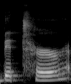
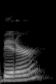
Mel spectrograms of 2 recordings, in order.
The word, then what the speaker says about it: bitter: You'll notice with the T, in North American English, we pronounce this like a D. So I'm not saying bitter, I'm saying bitter, but you can do it either way.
